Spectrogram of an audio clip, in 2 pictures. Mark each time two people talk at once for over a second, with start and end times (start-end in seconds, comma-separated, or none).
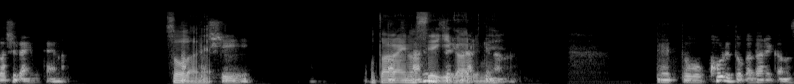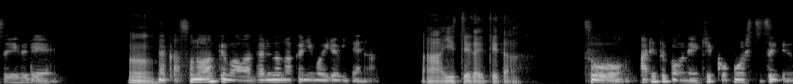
3.9-5.1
